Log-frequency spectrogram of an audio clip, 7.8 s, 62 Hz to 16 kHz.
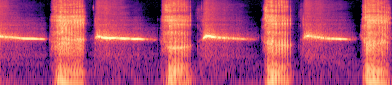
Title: Burp Snoring and Whistling in 49 seconds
